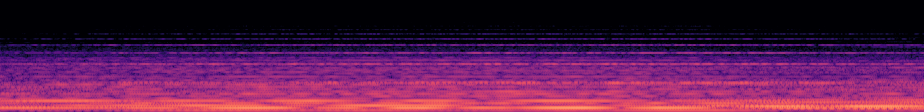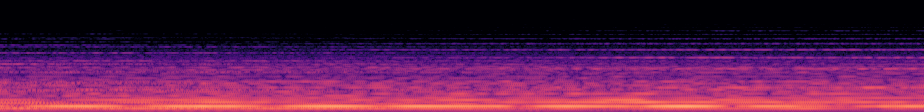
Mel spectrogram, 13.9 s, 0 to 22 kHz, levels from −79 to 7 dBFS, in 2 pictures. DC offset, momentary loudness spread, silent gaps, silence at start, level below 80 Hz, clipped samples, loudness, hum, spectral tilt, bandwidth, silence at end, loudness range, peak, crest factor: under 0.1%; 6 LU; none; 0 s; -36 dBFS; under 0.1%; -17 LUFS; none; -9.5 dB/octave; 5.6 kHz; 0 s; 2 LU; -4 dBFS; 12 dB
